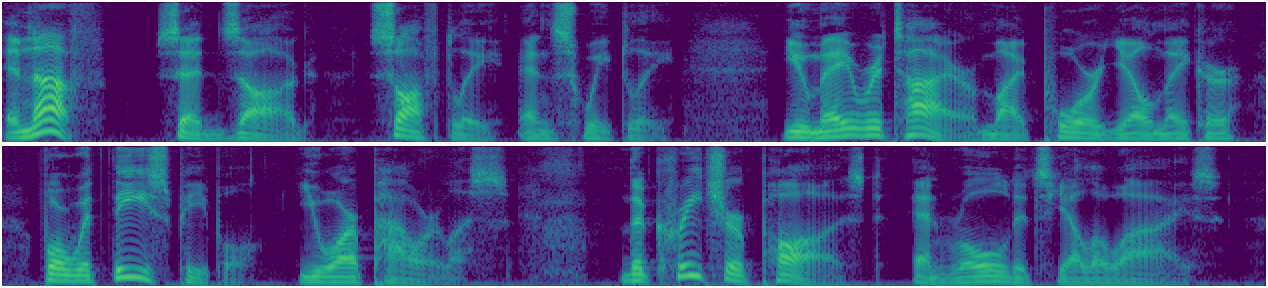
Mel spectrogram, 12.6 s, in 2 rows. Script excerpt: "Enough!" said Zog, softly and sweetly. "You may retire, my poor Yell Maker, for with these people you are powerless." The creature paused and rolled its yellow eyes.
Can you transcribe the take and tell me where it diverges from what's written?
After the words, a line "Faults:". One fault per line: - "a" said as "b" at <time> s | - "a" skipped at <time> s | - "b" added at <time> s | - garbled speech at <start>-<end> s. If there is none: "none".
"Enough!" said Zog, softly and sweetly. "You may retire, my poor Yell Maker, for with these people you are powerless." The creature paused and rolled its yellow eyes.
Faults:
none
